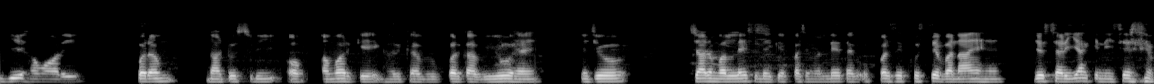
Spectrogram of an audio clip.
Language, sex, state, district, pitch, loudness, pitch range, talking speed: Hindi, male, Bihar, Bhagalpur, 130 Hz, -18 LUFS, 125-140 Hz, 170 wpm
